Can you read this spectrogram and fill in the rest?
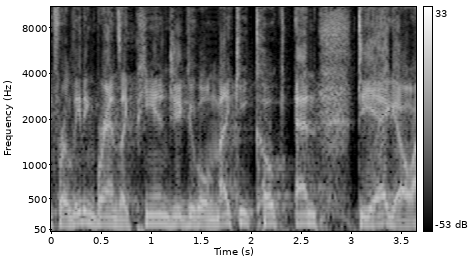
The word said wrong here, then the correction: Diageo: Yeah, did I get that last brand right? – Diageo. – Diageo, very good.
